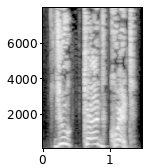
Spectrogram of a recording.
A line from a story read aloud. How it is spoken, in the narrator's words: Jung screamed into the phone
